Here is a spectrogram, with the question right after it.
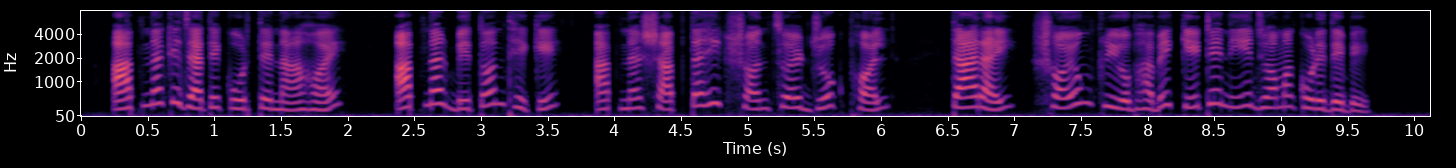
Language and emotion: Bengali, neutral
